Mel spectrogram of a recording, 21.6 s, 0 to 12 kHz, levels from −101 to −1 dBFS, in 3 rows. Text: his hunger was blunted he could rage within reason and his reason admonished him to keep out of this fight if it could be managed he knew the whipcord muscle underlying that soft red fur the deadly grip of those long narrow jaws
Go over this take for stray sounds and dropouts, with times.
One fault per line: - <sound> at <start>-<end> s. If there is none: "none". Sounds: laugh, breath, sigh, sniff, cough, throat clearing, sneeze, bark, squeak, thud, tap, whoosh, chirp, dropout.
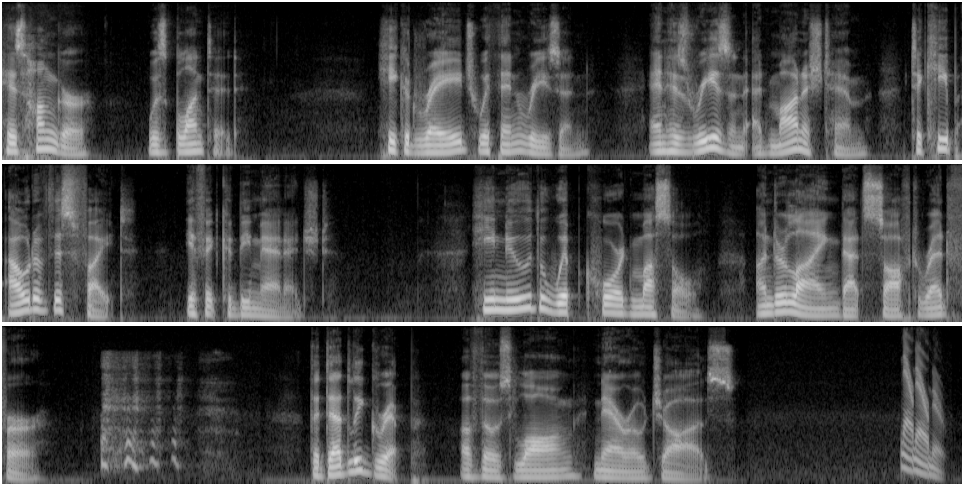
- laugh at 15.1-16.2 s
- chirp at 21.2-21.5 s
